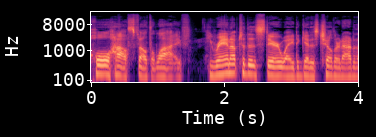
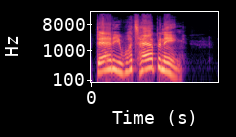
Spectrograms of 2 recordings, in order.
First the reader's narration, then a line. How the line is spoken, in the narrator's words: his daughter was screaming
